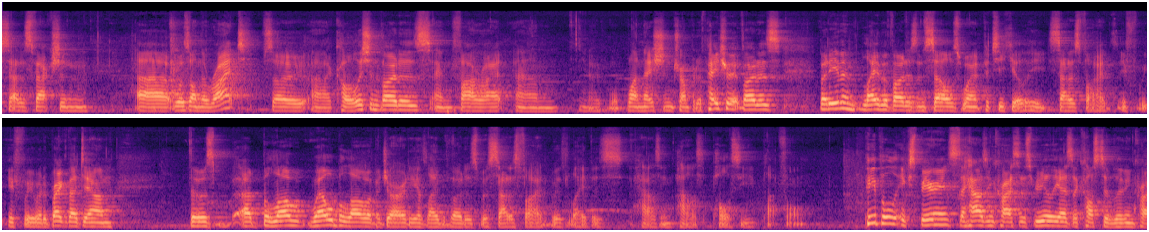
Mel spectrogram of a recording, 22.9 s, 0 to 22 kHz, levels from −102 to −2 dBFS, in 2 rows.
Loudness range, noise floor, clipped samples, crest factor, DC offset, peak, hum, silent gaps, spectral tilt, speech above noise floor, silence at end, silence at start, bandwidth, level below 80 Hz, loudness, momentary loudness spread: 6 LU; -49 dBFS; under 0.1%; 18 dB; under 0.1%; -6 dBFS; none; none; -4.5 dB/octave; 25 dB; 0 s; 0 s; 15.5 kHz; -66 dBFS; -23 LUFS; 13 LU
